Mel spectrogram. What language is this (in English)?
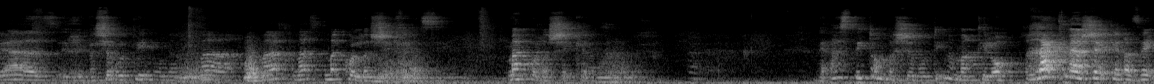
Hebrew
